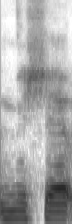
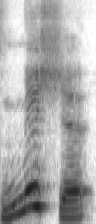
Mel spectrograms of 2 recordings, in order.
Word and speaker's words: Mishael: It's not Michelle, it's Misha. We got, oh my God.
